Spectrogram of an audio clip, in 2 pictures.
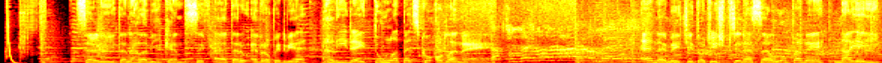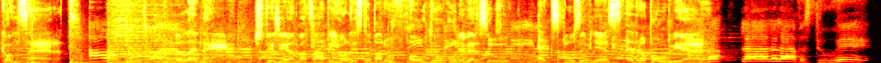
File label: liner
